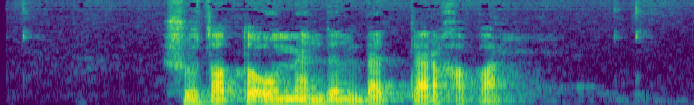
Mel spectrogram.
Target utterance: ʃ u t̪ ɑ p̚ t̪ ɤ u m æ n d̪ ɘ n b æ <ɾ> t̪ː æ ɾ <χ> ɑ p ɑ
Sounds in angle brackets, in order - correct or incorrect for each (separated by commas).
incorrect, correct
